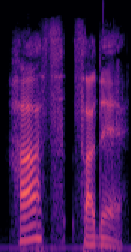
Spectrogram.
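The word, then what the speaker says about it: הַשָּׂדֶה: We want to say has sadeh. Has sadeh. Just like we learned in the previous chapters. We add the hey and the patak with the doubling of the sin right here.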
